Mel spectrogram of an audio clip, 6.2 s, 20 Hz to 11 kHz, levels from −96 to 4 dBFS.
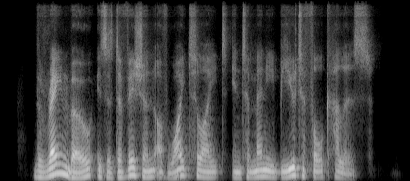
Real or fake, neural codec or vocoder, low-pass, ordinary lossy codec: fake; codec, 24 kHz, 0.5 kbps, DualCodec; 9.9 kHz; Opus, 24 kbps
